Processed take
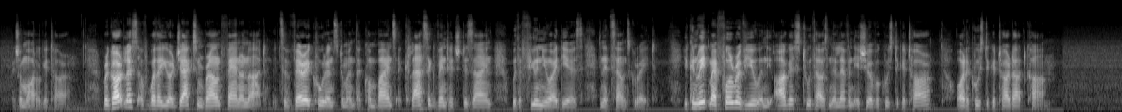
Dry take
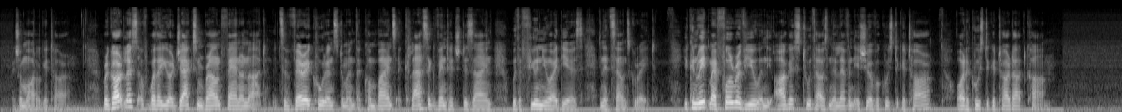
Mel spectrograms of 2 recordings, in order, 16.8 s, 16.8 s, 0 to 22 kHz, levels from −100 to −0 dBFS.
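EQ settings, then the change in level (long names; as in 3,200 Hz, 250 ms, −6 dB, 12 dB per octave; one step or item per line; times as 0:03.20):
band-pass filter 490–3,300 Hz
tilt shelving filter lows −5.5 dB, about 910 Hz
+2.5 dB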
